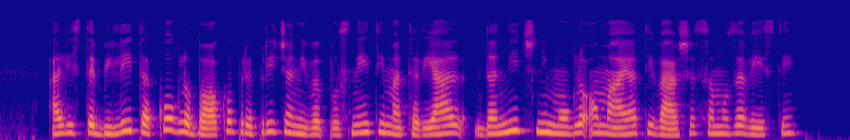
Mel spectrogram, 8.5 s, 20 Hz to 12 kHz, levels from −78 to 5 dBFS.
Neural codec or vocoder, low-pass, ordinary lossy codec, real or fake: none; 7.2 kHz; none; real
